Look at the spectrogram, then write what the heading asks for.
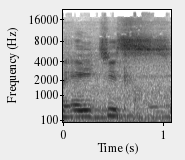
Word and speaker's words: aches: Bacanya jangan aches. Aches. Keh ya.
